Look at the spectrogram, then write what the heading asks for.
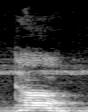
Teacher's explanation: ठ ज्यादा ताकत लगता है, इसलिए इसको कहते हैं महाप्राण।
